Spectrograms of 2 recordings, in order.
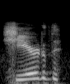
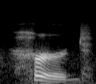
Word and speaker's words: heard: first word uh pronunciation instead of saying heared okay it's heard okay yeah so I heard instead of I hear the other day I heard okay just like you're saying her okay all right now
